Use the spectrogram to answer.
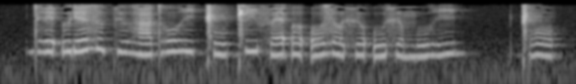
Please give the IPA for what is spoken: dʱ e ʔ ɯ ɾʲ ɛ z ɯ kʲ ɯ ɦ a dʱ o ɦ i ǁ u ǁ i f ɛ ʔ ɤ ʔ o z ɤ xʲ o ʔ u xʲ ɤ m u ɦ i | ɡ͡ǁ o

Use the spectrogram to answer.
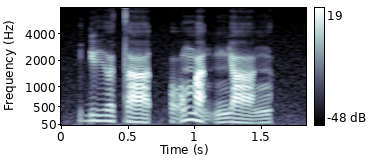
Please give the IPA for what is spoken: ɗ i˧ ə̯ t̪ aː˨˩ t̚ ʔ ɔ̰˧˥ m a̰˧˨ n ɲ a˧˩˨ ŋ

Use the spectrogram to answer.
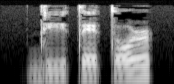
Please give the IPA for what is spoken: d i t e t o ɹ

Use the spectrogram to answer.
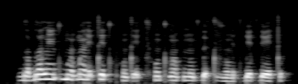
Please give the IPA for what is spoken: ɡ ʌ˨ ɡ ʌ˦ l ẽ˦ t b ə̃˦˨ ɓ ə̃˦ ɾ ḛ˦ t ɪ˦ t pʰ ũ˨ t ḛ˨ t͡sʰ ũ˦ t ɗ ɔ̃˦ t n ũ˦ t ɗ ə̰˦ t z ũ˨ ɾ ɪ˨ t ɗ e˦ t ɗ e˦ t

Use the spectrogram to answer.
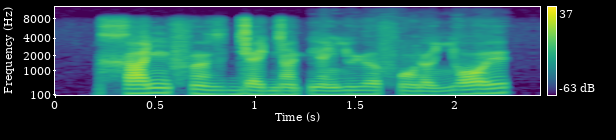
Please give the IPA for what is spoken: x a ɲ f œ̃ z ɟ ɛ ɟ ã pʲ ã ʎ y ə̯ f ɔ̃ ɾ œ ʎ ɔ ɪ̯

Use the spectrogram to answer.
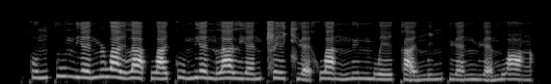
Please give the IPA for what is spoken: k ʊ˨˦ ŋ t̪ u˦ n̪ j ɛ˨˦ n ɻ w a˥˨ ɪ̯ l ä˥˨ f w a˨˦ ɪ̯ k u˥˨ n̪ j ɛ˥˨ n l ä˦ l j ɛ˨˦ n ʈ͡ʂ e˦ ɪ̯ t͡ɕ ɥ ɛ̰˨˩ x w a˥˨ n n̪ y˦ n m w e˨˦ ɪ̯ k a̰˨˩ ɪ̯ n̪ i˨˦ ŋ t̪ ɥ ɛ˨˦ n m ɥ ɛ̰˨˩ m w ɑ˥˨ ŋ

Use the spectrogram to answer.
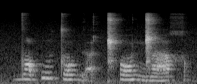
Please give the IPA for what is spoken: dˤ ɵ˧ p u˥ t ɔ˧ ɡ a̰˩ ǁʰ ɔ˥ ŋ͡ǁ a˧ χ

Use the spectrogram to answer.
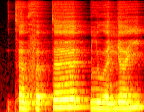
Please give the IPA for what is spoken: t̪ʰ ə˨˩ w f ə˨˩ p̚ t̪ əː˦˥ t̚ | l u˨˩ ə̯ ɲ ə˨˦ j

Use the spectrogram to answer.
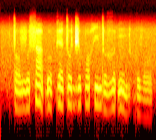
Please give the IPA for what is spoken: t ɔ˨ v ʊ˨˦ s a˦˨ ɓ o˨ k ɛ˦˨ t o˦ d͡ʒ ʊ˦ p ɔ˦ h ĩ˦ d ʊ˨ ɣ ʊ˦˨ ɗ ũ˦˨ b ɪ˨ ɡʷ i˨ β ɔ˨

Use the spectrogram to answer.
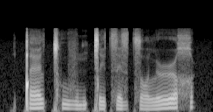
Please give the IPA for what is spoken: ǃ æ l ǀʰ u v ʊ m ǀ ɪ t͡s ɛ z t͡s ɔ l ə˞ χ

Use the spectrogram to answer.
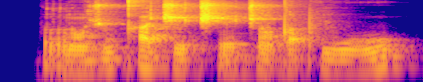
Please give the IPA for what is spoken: r ɔ̃ ʒ u kʰ a t͡ʃ e t͡ʃʼ e t͡ʃ õ tˤ u pʰ i w u

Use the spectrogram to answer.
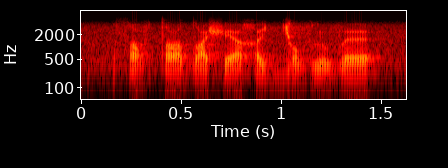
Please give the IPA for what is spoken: sˤ ɛ v t ɔ ɐ̯ dˤ ɜ ʃ ɛ ɐ̯ χ ɜ ɟ ɔ v l o v ɜ

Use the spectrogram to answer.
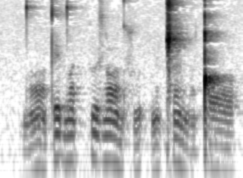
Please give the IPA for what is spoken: d̪ ɑ̃ː˩˧˩ t e˥˧ d̪ ɑ̃˥˧ kː ɯ˥˧ z ɑ̃ː˥˧ d sʷ ɯ˩˧˩ h ĩ˩˧˩ ɐ̯ ǁ æ̃˥˧ ɡ ɑ̃˩˧˩ ǃ ɑː˥˧

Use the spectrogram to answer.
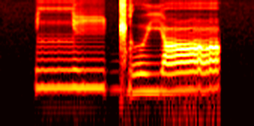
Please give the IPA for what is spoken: lː i ɡ͡ǁ ʊ j ɑ

